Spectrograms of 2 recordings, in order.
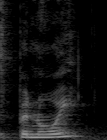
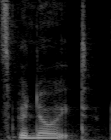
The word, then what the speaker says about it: Benoit: Chris Benoit? – Benoit. You said it wrong. It's Benoit.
